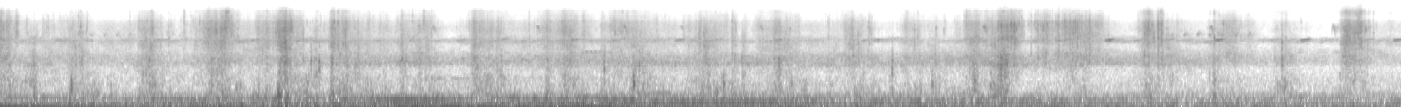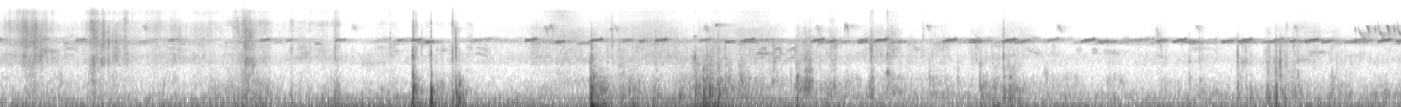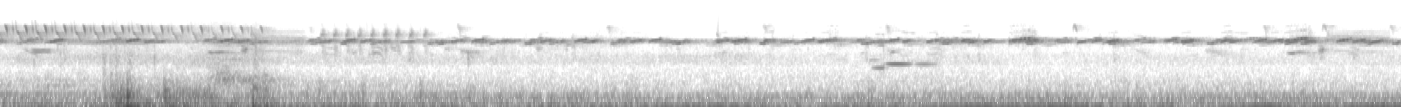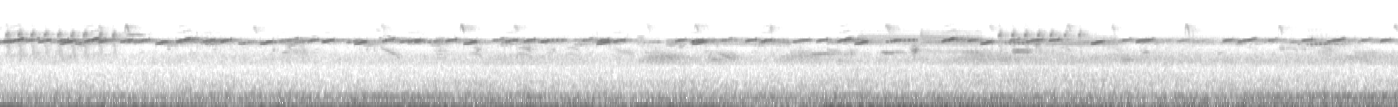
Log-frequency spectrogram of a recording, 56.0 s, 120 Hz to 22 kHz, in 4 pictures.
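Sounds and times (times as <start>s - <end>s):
low rumble: 0.0s - 27.8s
spring peepers chorus: 0.0s - 56.0s.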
